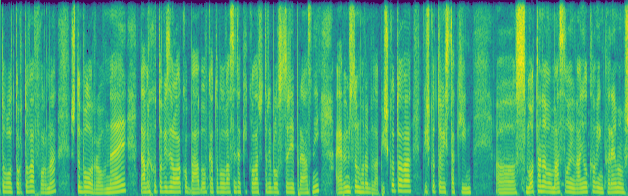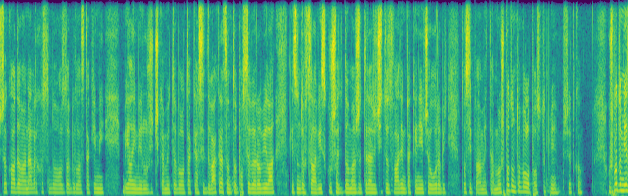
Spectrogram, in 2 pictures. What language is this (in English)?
Slovak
